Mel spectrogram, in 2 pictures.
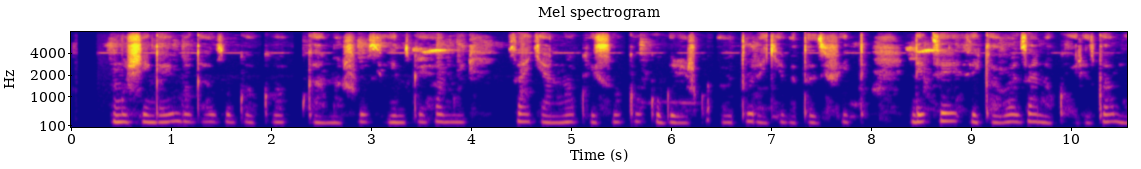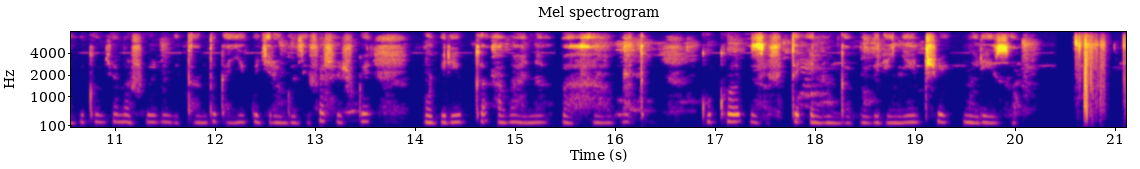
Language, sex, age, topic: Kinyarwanda, female, 18-24, agriculture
